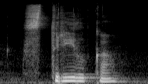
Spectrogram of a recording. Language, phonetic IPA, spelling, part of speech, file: Ukrainian, [ˈstʲrʲiɫkɐ], стрілка, noun, Uk-стрілка.ogg
- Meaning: 1. arrow, pointer 2. needle (indicator on a dial, gauge, etc.) 3. hand (of an analogue watch or clock)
